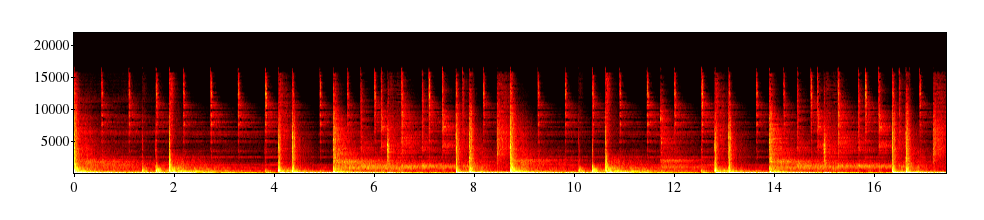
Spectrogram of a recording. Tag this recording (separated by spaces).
rhythmic percussion-loop drums loop cinematic-percussion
